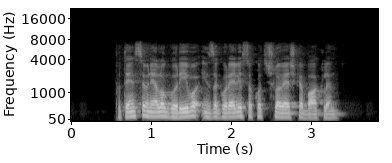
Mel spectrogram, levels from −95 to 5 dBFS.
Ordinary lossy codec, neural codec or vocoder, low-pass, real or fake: none; none; none; real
